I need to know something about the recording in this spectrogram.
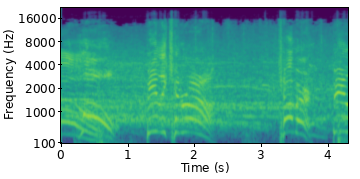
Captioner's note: cheers & applause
